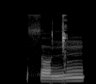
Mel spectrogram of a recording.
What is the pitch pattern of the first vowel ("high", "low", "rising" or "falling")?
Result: low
